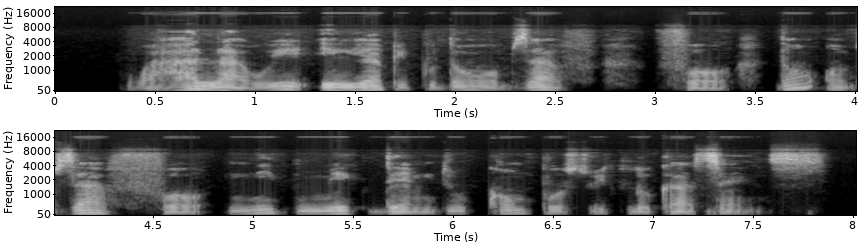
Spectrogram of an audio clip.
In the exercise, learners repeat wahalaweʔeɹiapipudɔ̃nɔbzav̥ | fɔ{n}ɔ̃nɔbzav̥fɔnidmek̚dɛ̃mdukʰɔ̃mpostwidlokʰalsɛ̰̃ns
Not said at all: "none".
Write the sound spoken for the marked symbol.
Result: d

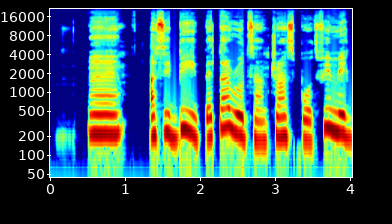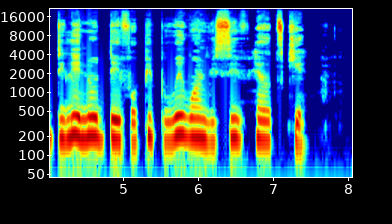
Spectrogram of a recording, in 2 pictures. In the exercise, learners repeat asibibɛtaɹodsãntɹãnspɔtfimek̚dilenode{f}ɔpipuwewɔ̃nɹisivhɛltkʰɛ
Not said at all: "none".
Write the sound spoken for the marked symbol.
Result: f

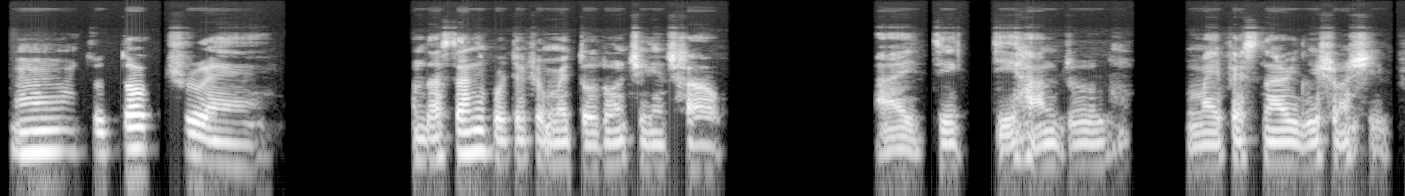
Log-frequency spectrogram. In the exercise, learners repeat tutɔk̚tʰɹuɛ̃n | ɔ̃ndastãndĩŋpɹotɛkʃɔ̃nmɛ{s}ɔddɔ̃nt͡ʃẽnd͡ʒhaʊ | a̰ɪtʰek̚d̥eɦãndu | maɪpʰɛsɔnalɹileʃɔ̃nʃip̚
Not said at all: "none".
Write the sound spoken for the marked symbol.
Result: t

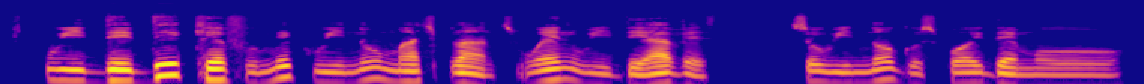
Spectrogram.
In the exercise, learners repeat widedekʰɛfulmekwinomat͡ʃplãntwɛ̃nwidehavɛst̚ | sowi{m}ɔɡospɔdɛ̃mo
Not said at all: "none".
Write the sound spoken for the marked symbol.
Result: n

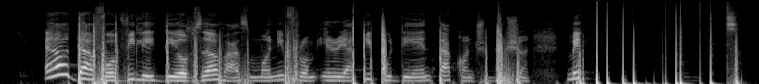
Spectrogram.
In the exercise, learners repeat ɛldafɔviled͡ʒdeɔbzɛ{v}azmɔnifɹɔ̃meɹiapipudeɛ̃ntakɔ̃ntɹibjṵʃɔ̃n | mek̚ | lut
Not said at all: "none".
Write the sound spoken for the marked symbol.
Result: v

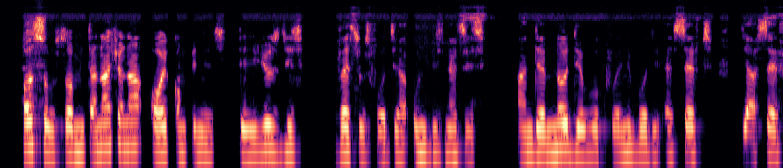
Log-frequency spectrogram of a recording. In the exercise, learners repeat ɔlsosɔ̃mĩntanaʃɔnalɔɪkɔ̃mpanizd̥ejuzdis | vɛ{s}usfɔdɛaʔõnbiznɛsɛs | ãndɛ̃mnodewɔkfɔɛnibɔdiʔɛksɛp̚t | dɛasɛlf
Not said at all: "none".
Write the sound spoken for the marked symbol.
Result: s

